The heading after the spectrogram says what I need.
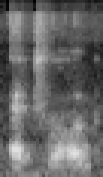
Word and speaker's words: etrog: We all know that the correct fruit to bring is an etrog, or an esrog in the Ashkenazi pronunciation, but it doesn't say so in the written Torah.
